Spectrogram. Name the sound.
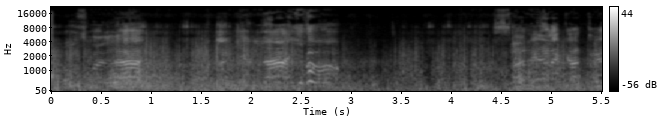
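strong wind on a cruise ship deck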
